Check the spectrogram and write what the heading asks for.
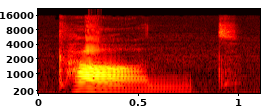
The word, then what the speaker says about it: can't: Ah, can't. Can, can't. That's all for today. I hope that helps you with your pronunciation of a and ah.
